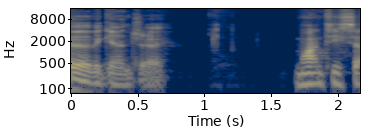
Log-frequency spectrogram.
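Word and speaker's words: Monticello: have to say anything no it's Monty C that's how you pronounce the way it's spelt mon T cello all right I'm just gonna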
